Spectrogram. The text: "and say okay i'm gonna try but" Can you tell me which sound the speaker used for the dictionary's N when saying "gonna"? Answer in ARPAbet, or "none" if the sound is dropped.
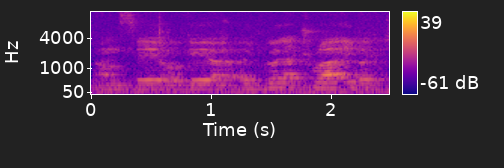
L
